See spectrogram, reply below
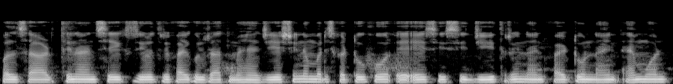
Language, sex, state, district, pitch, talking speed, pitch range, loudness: Hindi, male, Gujarat, Valsad, 115 Hz, 240 wpm, 110-115 Hz, -14 LUFS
